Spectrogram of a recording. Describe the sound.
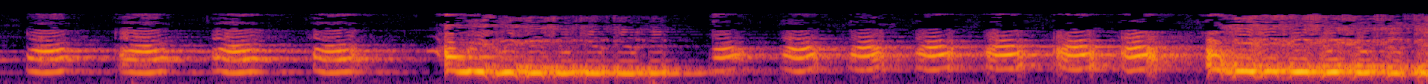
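A person imitates a wild turkey, alternating rapid rhythmic yelping clucks with two bursts of rattling, throaty gobbles, loud with no talking.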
